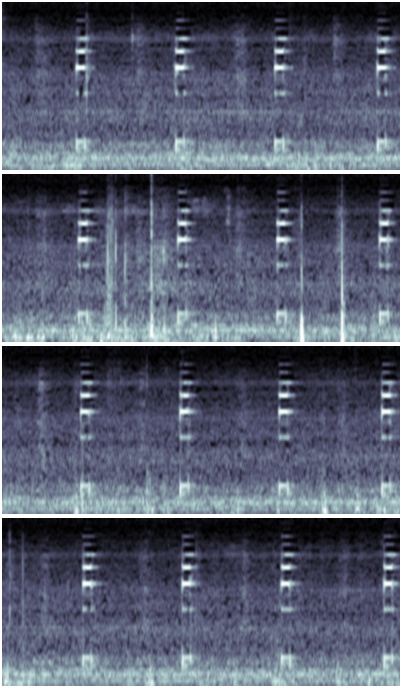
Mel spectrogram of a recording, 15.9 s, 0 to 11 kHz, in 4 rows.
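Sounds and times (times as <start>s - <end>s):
patient monitor beeping: 0.5s - 1.0s, 1.6s - 7.0s, 7.7s - 8.0s, 8.7s - 9.0s, 9.7s - 10.0s, 10.7s - 11.0s, 11.8s - 12.1s, 12.7s - 13.1s, 13.7s - 15.0s.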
